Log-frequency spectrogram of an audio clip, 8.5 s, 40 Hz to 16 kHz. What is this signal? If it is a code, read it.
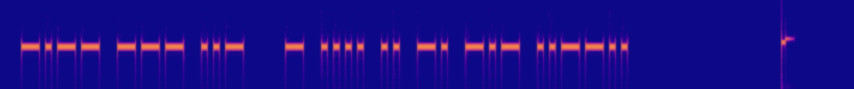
Morse code, heard as a keyed tone, about 21 wpm, 700 Hz. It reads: YOU THINK?
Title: Sentences with 2-Word Phrases - 20wpm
